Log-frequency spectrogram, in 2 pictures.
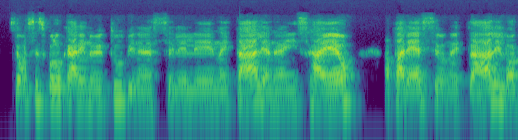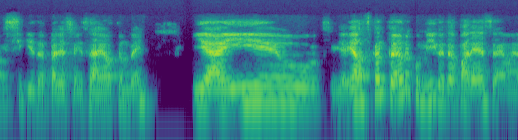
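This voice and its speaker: A middle-aged Brazilian woman, a singer, telling stories with lively bursts of excitement in a radio interview. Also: fairly low pitch. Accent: Brazilian Portuguese. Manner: lively storyteller, tag questions, bursts of excitement. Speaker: singer and guest. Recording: dull lo-fi radio recording.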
